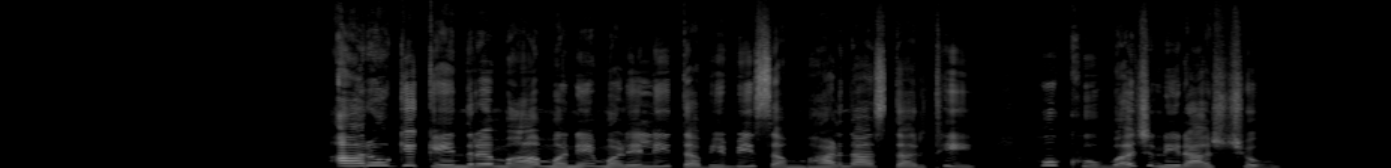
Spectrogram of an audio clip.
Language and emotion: Gujarati, sad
